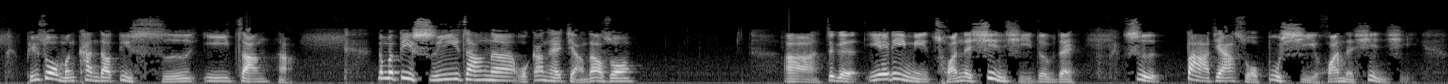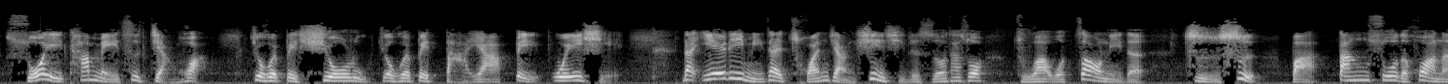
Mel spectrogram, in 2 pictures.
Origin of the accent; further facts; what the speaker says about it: China; 我们中国人有这一句话，明知不可为而为之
